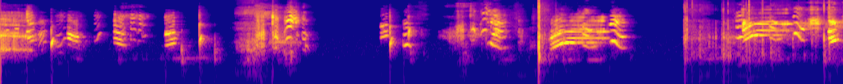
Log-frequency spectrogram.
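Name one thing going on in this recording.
High-pitched cartoon voices and chirpy game sounds play from small phone speakers, on and off.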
